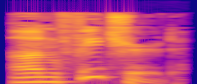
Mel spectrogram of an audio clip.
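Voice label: "unfeatured", English, uk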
